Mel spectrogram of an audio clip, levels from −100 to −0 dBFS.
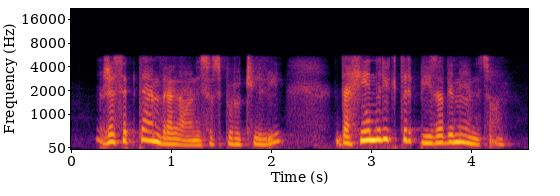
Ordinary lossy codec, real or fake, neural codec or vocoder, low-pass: Opus, 64 kbps; fake; codec, 44.1 kHz, 2.6 kbps, DAC; 5.4 kHz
